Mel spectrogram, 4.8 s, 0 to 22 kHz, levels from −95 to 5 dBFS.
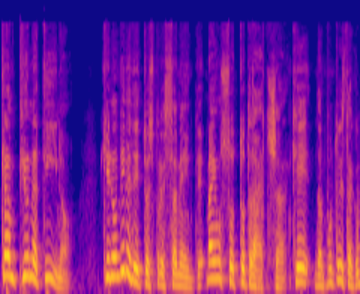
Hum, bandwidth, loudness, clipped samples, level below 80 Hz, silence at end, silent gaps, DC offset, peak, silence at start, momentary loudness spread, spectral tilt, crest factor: none; 15.5 kHz; -16 LUFS; under 0.1%; -50 dBFS; 0 s; none; under 0.1%; 0 dBFS; 0 s; 9 LU; -7 dB/octave; 14 dB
